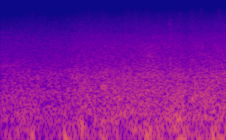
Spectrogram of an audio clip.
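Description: Strong wind roars across the deck of a Norwegian Encore cruise ship in Alaskan waters, with ocean waves and sea spray crashing below, a loud, continuous rush with heavy wind buffeting on the microphone.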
